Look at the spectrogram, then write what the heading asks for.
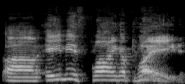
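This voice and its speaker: A man in casual fan chat as a show co-host, excitable and emphatic, often halting mid-thought. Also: sits high, creaky. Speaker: co-host of a movie and comics discussion show.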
